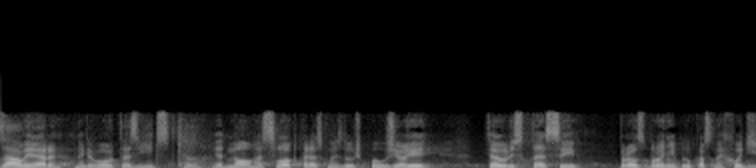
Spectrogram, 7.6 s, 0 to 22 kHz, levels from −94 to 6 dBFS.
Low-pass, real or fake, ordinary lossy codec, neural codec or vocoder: 7.2 kHz; fake; MP3, 48 kbps; codec, 16 kHz, 1 kbps, FunCodec, trained on LibriTTS, 50 frames a second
